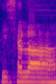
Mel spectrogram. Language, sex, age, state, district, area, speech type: Hindi, male, 60+, Uttar Pradesh, Azamgarh, rural, read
